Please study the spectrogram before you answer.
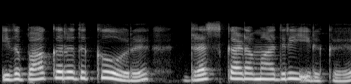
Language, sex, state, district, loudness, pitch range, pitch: Tamil, female, Tamil Nadu, Nilgiris, -14 LUFS, 195-265 Hz, 245 Hz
